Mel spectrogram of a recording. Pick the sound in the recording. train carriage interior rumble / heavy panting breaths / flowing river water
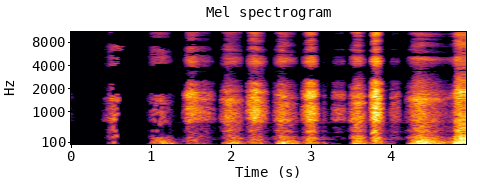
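heavy panting breaths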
